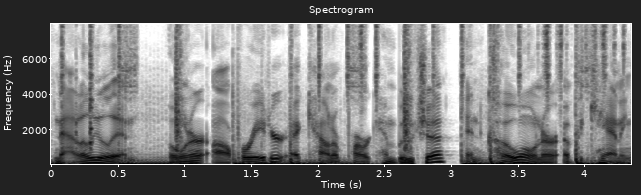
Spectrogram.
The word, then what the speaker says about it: kombucha: So it is kombucha, but I've heard just about every variation possible of that word, and whatever you call it, it doesn't matter. It's all the same.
